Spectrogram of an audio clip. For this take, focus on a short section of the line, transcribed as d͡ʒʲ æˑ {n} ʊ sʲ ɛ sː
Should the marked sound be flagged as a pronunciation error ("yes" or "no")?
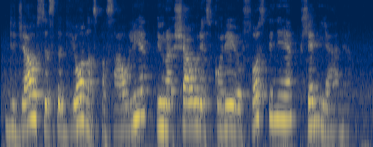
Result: yes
